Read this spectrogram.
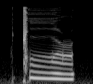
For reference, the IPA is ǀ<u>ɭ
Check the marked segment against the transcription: correct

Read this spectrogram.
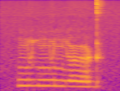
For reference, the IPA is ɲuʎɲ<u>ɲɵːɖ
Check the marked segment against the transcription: correct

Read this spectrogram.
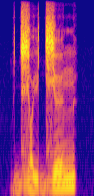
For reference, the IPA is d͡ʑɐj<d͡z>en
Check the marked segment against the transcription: incorrect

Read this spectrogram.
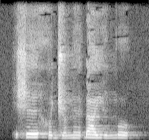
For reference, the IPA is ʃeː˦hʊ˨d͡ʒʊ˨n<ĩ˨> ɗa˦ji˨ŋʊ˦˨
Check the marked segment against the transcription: correct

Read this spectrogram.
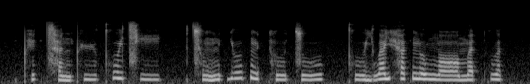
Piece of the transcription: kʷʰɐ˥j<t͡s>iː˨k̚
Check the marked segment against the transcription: incorrect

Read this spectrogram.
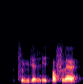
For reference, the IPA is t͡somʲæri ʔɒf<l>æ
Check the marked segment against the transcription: correct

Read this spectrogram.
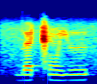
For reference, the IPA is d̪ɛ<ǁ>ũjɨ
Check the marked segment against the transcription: correct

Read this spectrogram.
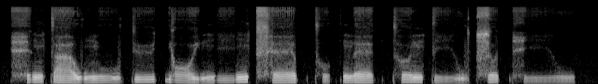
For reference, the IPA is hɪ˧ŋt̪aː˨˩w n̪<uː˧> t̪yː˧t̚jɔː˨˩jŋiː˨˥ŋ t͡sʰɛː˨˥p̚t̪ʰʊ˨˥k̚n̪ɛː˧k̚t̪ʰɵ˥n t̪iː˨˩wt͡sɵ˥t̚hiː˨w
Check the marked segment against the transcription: incorrect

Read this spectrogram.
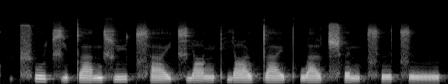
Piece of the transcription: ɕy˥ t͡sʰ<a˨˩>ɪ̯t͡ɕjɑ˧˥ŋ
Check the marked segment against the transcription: correct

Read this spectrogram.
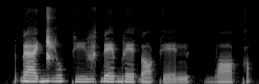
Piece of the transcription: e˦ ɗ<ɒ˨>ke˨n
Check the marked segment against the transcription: incorrect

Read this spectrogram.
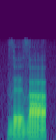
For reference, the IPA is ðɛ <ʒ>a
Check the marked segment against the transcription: incorrect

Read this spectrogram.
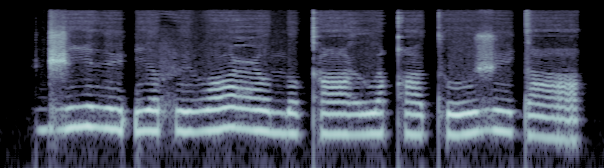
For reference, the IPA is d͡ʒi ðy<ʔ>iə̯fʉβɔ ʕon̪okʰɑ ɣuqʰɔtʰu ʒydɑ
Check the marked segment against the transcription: correct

